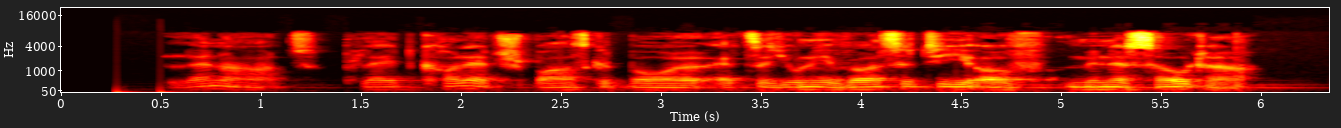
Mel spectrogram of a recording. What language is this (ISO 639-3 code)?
eng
